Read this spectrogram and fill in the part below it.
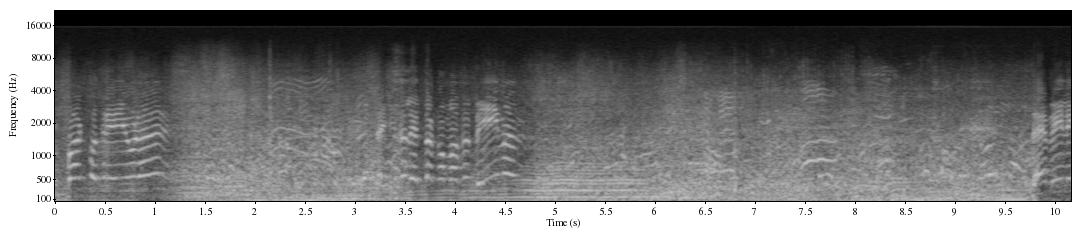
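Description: Car engines roar as small cars race on a dirt track.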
